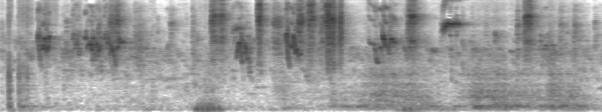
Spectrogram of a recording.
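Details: Budgerigars chirping, played for lonely birds: irregular bursts of scratchy warbling and squawks, with a few short high whistles and a low thump.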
